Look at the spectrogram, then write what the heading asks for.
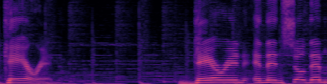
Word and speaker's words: Garen: Okay, there's guys, there is a hero in League of Legends called Giren.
